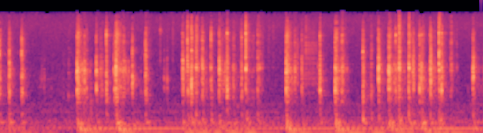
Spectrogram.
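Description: Rapid, forceful typing of an email on a computer keyboard, with loud clacking keystrokes in dense bursts and a low hum underneath; no one speaks.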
